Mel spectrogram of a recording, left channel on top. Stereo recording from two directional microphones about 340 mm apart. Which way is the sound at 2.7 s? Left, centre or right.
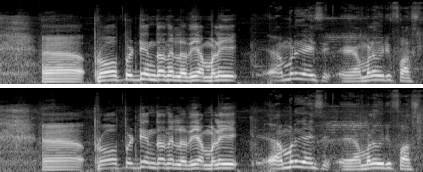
Centre.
